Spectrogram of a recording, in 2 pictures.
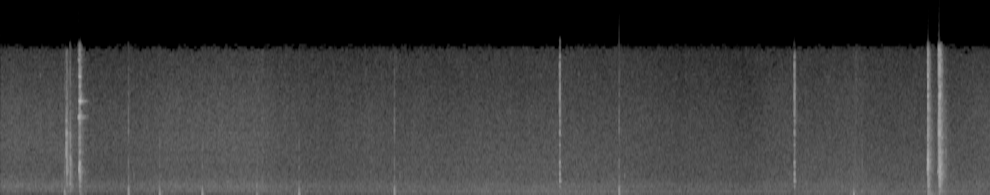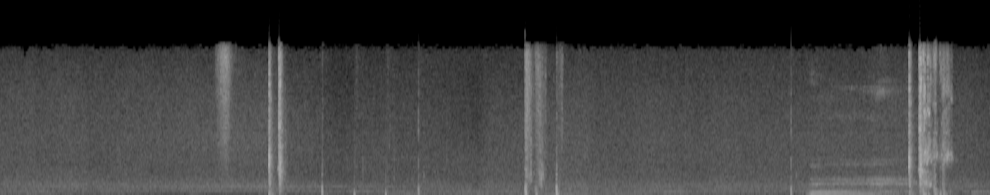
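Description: Short clicks and taps sound now and then.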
